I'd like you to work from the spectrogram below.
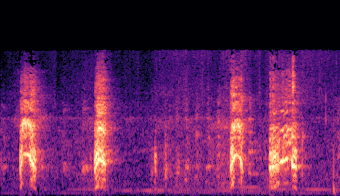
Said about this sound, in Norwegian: Nå har denne her sittet og ropt etter, og den har vært alene som gås der inne hele livet sitt. Og liksom trøsta seg litt sammen med disse endene som han har gått sammen med. Men han har drevet og ropt etter de andre gjessene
